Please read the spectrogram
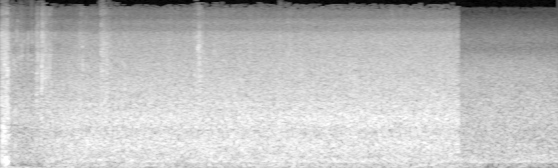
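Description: Small mountain stream flowing steadily over rocks. About five and a half seconds in it drops abruptly to a softer, steady rush.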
